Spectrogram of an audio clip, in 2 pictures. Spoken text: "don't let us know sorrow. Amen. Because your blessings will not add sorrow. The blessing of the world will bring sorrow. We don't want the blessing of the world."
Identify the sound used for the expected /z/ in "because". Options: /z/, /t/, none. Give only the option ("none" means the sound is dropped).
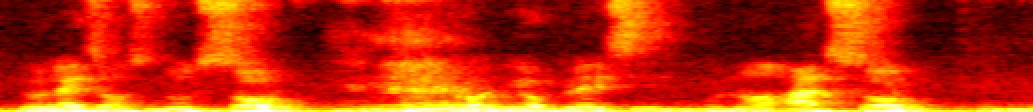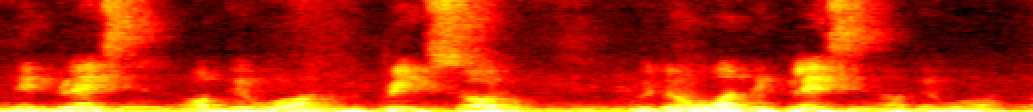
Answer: none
